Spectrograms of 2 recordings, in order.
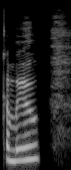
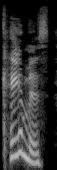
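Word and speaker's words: Camus: say like last year found out that it is pronounced kamu. I have been going around being like I love kis like an idiot cuz I'd never said it out loud.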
